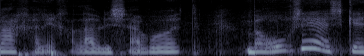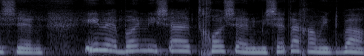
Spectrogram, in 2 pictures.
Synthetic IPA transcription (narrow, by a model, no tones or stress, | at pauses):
aχalḭχalavleʃa̰vuotbaʁuʁʃejeʃkeʃe̞ʁʔine̞boiniʃaletχo̞ʃelmiʃetaχhamidbaʁ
